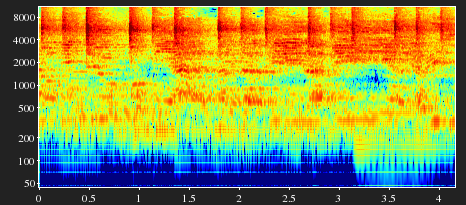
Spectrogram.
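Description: Live acoustic paseo: two acoustic guitars strumming under several male voices singing together in harmony, with maracas shaking a steady rhythm.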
